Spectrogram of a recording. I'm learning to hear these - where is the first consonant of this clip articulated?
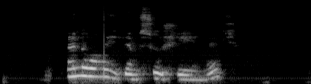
tongue tip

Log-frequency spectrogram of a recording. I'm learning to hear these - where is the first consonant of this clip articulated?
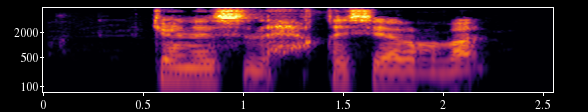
velum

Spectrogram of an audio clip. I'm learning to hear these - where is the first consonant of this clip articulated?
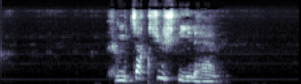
palate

